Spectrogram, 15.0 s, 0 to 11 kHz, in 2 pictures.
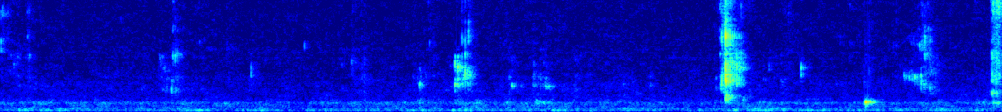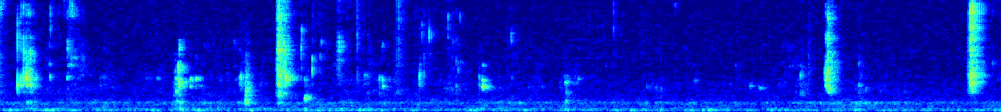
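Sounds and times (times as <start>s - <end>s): chewing with wet mouth smacks: 5.4s - 12.0s.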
